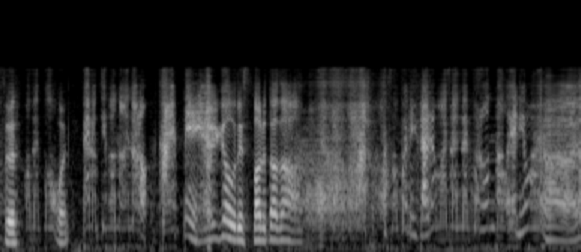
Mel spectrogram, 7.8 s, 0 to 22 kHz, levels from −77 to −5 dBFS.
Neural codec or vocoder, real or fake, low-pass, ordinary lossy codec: codec, 16 kHz, 0.7 kbps, FocalCodec; fake; 7.2 kHz; none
